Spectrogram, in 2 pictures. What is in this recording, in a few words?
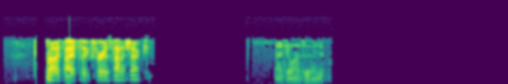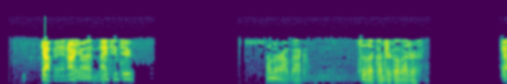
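police dispatch radio, scanner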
